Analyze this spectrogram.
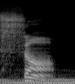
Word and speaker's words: Psalm: Psalm. Lovely silent P at the beginning there.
